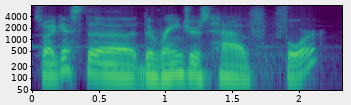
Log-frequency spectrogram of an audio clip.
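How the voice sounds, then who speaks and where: A man's voice: medium pitch, normal speed, a little mellow. A young man casually commenting on a strategy game as he plays, thinking aloud and often correcting himself. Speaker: let's play host. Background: faint game music.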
